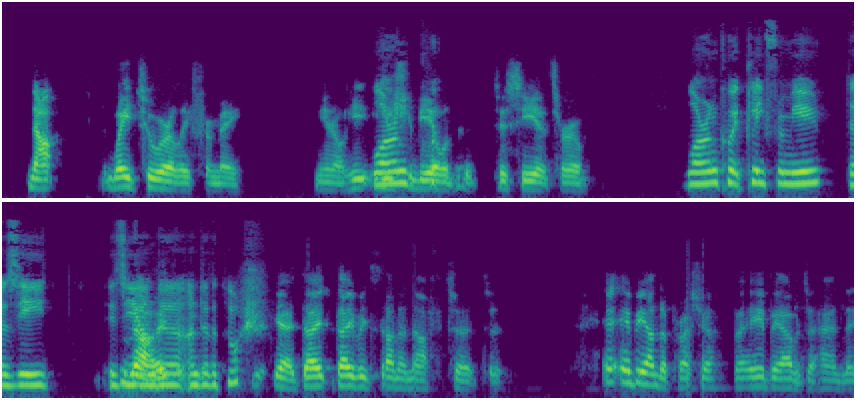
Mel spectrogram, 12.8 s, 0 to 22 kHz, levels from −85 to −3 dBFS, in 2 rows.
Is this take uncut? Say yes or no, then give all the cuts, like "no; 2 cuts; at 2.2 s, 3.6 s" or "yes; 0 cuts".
yes; 0 cuts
